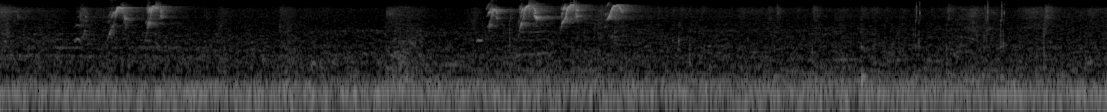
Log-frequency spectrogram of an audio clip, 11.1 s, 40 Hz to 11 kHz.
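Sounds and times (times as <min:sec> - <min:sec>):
small bird chirping: 0:00.7 - 0:01.8, 0:04.7 - 0:06.4.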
